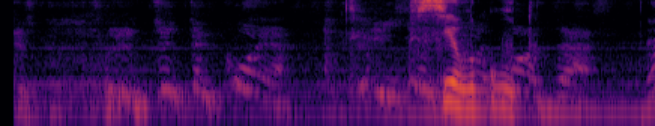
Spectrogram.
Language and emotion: Russian, angry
